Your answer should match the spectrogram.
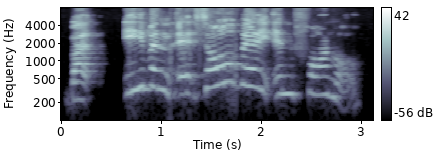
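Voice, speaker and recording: A woman's voice: high voice, expressive, unhurried. Chatty Scottish woman, middle-aged. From Scotland. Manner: chatty, rambling, repeats phrases, frequent ums and laughs. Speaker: guest, home exchange author. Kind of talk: casual interview talk.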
